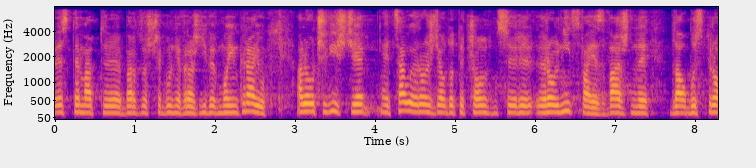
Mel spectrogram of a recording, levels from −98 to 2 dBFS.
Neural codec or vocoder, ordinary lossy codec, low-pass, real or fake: vocoder, 22.05 kHz, 80 mel bands, HiFi-GAN; none; 7.2 kHz; fake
